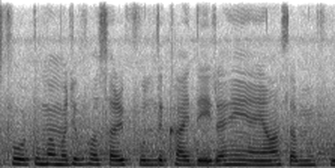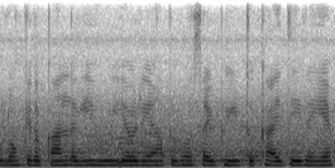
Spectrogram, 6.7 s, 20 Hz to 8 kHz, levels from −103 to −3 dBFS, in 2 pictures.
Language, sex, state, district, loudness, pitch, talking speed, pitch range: Hindi, female, Rajasthan, Nagaur, -14 LUFS, 200 Hz, 270 wpm, 195-210 Hz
